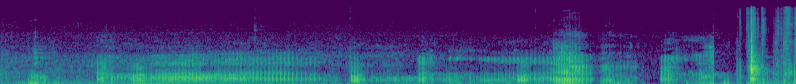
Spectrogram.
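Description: Lions growling at a buffalo kill as they feed on it: one long growl, then several shorter ones. A few sharp cracks near the end are the loudest sounds.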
